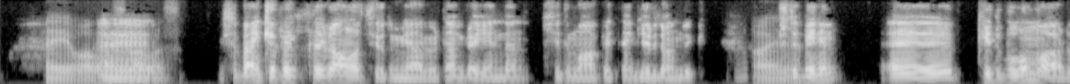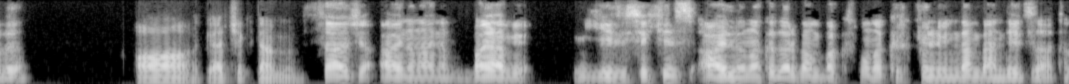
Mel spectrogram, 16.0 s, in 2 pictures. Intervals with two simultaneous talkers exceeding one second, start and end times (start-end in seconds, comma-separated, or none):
none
